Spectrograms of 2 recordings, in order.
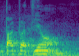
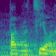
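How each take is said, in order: First: The stress falls on the last syllable. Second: The stress falls before the last syllable. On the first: The speaker calls it right. "The accent I get is in the last syllable" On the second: The speaker calls it wrong. "it's not Bagration"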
